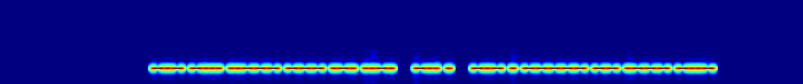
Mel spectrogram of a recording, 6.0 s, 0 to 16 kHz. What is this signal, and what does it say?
Morse code, heard as a keyed tone, about 49 wpm, 700 Hz. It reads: KB2ORF DE KE0MJX
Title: USA Callsign DE Callsign - 6 Characters - 50wpm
